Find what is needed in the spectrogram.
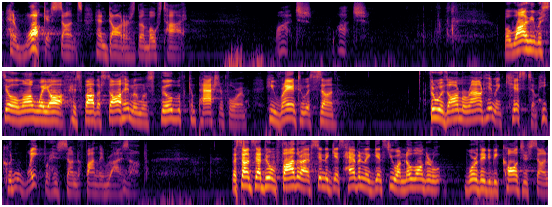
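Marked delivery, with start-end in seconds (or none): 4.1-5.5 breathy whispered watch, watch; soft hush to the crowd. Real, not acted. Preacher hushes the congregation. 7.5-24.6 loud, rising sermon delivery; loud gospel storytelling; full-force preaching. Acted. Preaching the prodigal son.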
